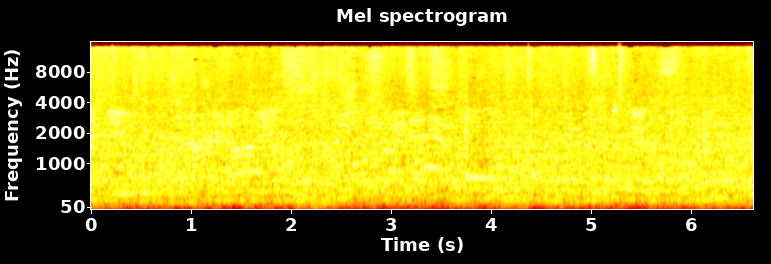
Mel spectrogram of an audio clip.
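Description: A large crowd of men and women cheers and chatters loudly in an echoing hall.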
